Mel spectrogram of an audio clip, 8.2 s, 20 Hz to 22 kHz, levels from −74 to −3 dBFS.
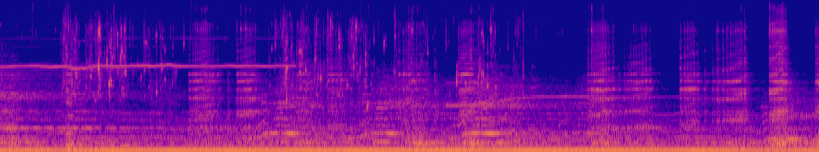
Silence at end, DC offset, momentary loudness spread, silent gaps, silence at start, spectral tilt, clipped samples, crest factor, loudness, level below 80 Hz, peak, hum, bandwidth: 0 s; under 0.1%; 4 LU; none; 0 s; -4.5 dB/octave; under 0.1%; 20 dB; -30 LUFS; -30 dBFS; -8 dBFS; none; 20 kHz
